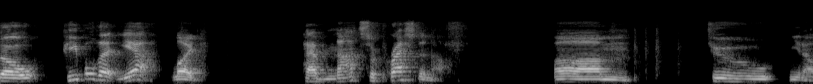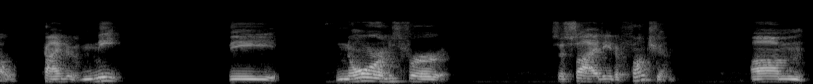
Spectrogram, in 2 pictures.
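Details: Adult man who stutters; stuttering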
